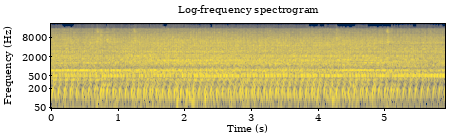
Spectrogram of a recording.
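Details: Cub Cadet 3205 garden tractor (3000 series, Kawasaki engine) idling after charge pump gerotor replacement, warming fluid and checking for leaks; steady, even idle pulse about 220 a minute, no knocks or whine; normal idle.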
